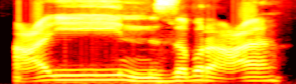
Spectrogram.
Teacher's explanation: আইন হরফ হলকের মধ্যখান থেকে চাপ দিয়ে উচ্চারণ করতে হবে, কারণ আইনের মখরাজ হলকের মধ্যখান থেকে হবে।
